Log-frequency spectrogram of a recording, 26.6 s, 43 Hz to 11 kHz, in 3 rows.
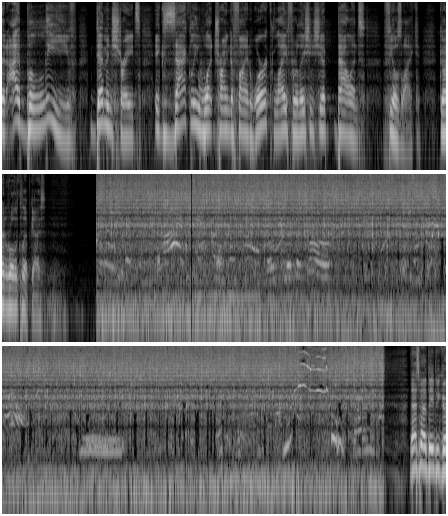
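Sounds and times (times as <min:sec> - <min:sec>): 
speech: 0:00.0 - 0:09.8, 0:25.9 - 0:26.6
water running from a tap: 0:10.8 - 0:25.4.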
